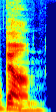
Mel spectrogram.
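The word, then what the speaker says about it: Donne: has some additional interest as suggesting the correct pronunciation of his name John done andone undone end of Section Five Section six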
